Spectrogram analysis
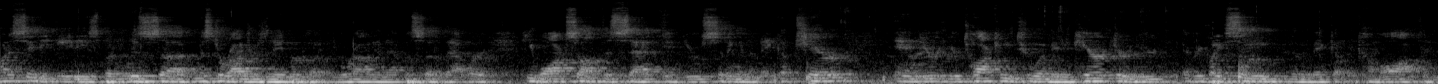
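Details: Adult man speaking; typical speech.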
